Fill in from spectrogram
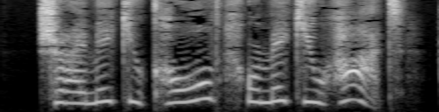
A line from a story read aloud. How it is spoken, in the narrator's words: shouted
